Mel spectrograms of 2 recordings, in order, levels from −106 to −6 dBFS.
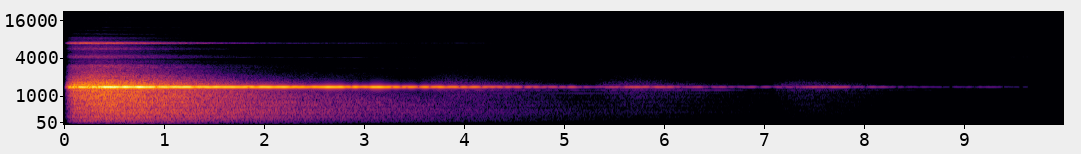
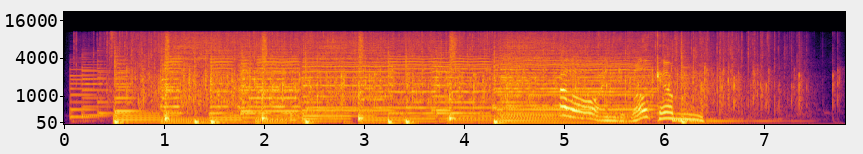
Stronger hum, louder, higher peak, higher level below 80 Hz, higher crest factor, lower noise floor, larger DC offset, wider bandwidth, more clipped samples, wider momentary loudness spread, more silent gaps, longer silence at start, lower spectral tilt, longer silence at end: neither; about the same, -16 LUFS vs -14 LUFS; about the same, -2 dBFS vs 0 dBFS; second, -88 dBFS vs -24 dBFS; about the same, 18 dB vs 14 dB; first, -86 dBFS vs -39 dBFS; neither; second, 7.4 kHz vs 11 kHz; neither; first, 24 LU vs 14 LU; neither; about the same, 0.05 s vs 0.05 s; second, 0 dB/octave vs -4.5 dB/octave; first, 5.85 s vs 0.05 s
